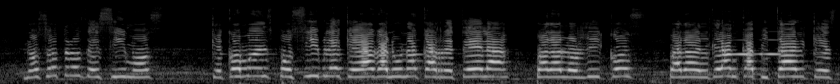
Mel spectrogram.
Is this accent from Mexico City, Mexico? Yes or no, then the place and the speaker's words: yes; Magdalena Contreras, Mexico City, Mexico; Yo vengo de la Magdalena Contreras y allá estamos luchando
